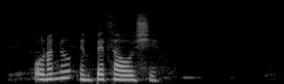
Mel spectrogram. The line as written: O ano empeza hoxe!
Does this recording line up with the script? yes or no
yes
